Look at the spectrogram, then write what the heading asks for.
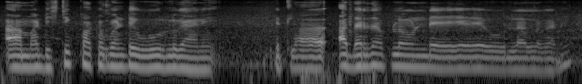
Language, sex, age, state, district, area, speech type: Telugu, male, 18-30, Telangana, Nirmal, rural, spontaneous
